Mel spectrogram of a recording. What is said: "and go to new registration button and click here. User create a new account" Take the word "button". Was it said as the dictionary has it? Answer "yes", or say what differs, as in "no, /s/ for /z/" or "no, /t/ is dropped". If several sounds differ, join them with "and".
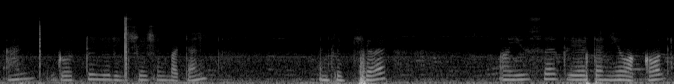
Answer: yes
